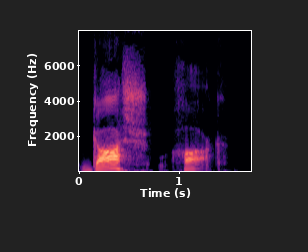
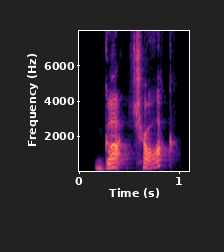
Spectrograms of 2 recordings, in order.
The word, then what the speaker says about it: goshawk: I thought you had said gosh hawk. – I probably did because it's spelled G-O-S-H-A-W-K. So yes. – There's an S-H in the middle there. – But separate syllables.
